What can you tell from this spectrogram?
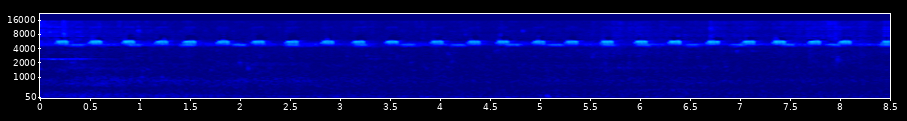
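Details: High, regular cricket chirps at night, about three per second and evenly spaced, sit above a soft wash of running water.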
